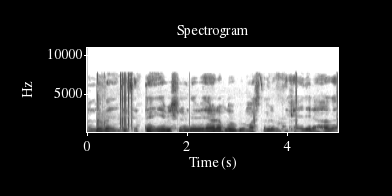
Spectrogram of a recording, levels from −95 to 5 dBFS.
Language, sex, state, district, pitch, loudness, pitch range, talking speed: Hindi, male, Bihar, Araria, 110 Hz, -20 LUFS, 105-110 Hz, 215 wpm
